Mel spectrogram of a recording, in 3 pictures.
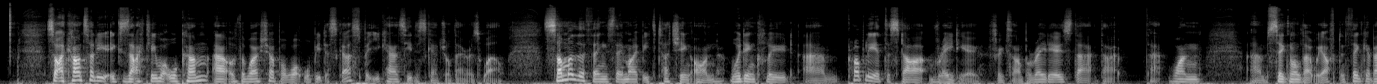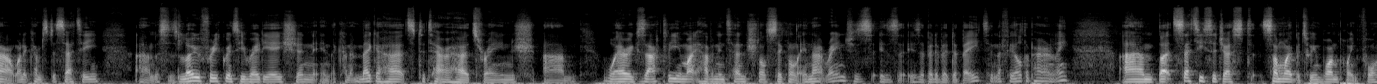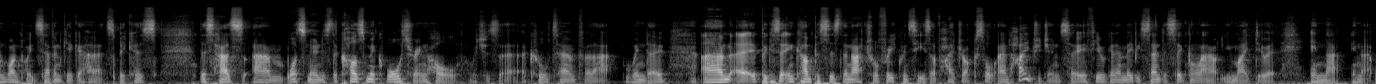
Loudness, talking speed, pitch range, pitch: -24 LUFS, 230 wpm, 110-130 Hz, 120 Hz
